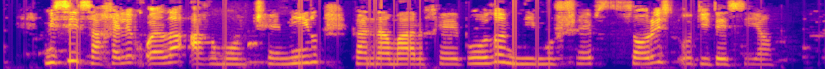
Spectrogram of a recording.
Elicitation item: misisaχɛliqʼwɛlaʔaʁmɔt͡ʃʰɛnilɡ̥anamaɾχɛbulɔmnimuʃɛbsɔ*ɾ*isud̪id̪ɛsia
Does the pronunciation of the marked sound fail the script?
no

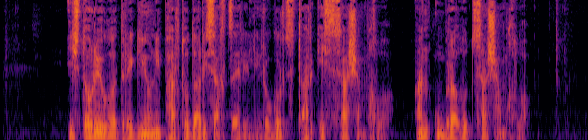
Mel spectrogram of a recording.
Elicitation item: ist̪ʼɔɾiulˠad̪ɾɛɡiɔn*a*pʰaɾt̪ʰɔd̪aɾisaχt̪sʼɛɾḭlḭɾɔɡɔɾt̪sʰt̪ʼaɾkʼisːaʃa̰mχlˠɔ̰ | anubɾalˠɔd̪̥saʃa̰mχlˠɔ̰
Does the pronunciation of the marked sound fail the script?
yes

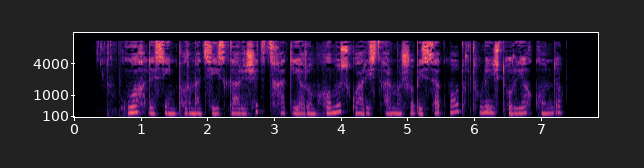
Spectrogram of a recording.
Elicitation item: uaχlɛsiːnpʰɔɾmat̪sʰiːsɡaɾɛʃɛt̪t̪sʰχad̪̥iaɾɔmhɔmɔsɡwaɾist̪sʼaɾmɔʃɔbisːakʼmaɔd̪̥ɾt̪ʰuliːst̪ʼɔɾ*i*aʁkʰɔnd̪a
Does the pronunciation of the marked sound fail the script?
no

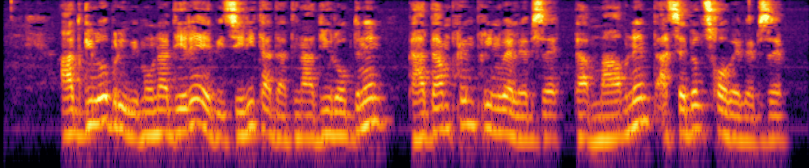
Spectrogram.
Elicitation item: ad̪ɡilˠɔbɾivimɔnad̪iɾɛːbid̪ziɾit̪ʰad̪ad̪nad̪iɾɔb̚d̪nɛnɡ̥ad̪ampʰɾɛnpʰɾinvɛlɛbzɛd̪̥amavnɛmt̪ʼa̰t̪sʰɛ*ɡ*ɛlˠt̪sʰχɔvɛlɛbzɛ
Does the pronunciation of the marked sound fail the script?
yes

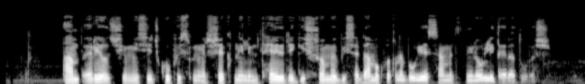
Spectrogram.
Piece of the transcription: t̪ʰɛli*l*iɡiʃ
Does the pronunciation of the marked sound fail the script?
yes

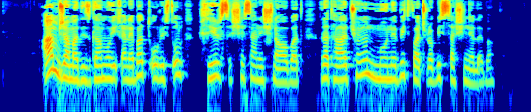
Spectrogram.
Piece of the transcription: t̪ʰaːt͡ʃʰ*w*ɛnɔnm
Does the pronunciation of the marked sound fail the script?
no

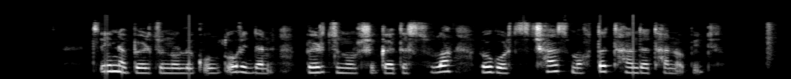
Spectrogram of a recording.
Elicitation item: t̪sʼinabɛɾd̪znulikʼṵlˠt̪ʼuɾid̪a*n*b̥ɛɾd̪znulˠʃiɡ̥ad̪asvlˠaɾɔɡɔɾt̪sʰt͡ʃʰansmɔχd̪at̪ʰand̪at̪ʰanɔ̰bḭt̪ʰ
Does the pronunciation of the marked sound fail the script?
no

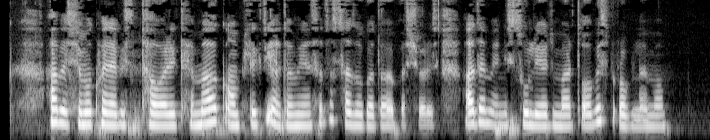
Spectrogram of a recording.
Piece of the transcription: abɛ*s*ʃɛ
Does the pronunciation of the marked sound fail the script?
no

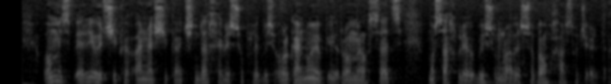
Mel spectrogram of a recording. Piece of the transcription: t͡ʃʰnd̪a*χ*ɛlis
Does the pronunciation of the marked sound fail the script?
no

